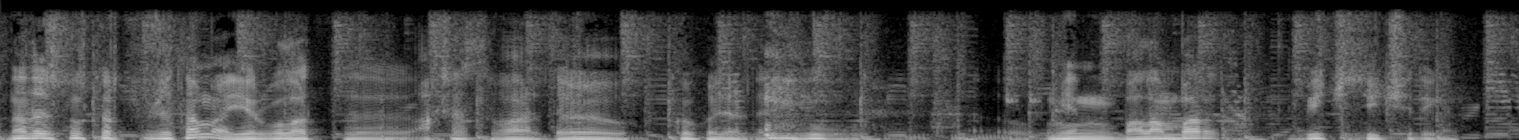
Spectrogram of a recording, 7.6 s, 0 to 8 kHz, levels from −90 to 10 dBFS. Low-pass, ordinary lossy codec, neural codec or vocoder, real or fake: 7.2 kHz; none; none; real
